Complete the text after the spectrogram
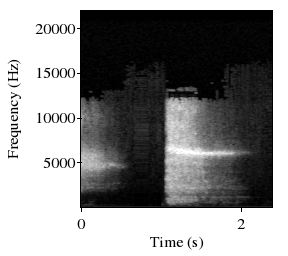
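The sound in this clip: Slow, deliberate breathing meant to calm down: a soft airy inhale, a short pause, then a longer and louder breathy exhale, heard alone without talk.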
